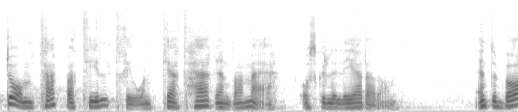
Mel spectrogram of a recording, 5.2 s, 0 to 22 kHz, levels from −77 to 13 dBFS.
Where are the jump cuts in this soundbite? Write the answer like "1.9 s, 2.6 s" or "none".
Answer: 1.5 s, 2.8 s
